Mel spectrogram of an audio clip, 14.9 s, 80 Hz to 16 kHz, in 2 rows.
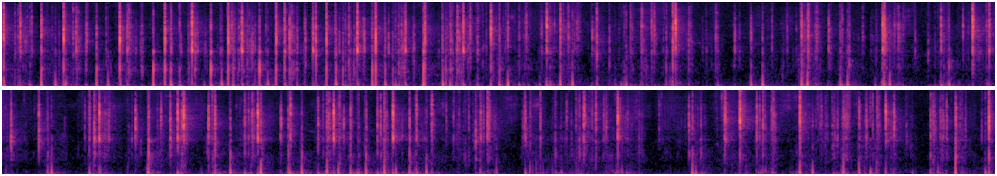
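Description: Fingertips click the buttons of a hollow, translucent green plastic PS2 wireless controller held in both hands. A rapid, dense stream of short, dry, bright plastic clicks and light taps continues throughout, each dying away almost instantly.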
